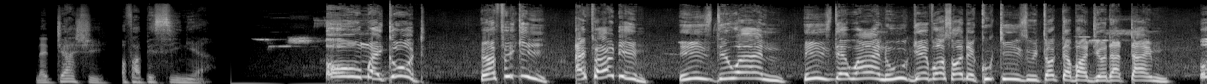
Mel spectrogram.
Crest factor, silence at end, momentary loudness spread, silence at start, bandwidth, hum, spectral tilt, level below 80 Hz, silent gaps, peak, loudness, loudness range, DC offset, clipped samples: 12 dB; 0 s; 16 LU; 0.35 s; 19 kHz; none; -3.5 dB/octave; -52 dBFS; 2.22-2.31 s; 0 dBFS; -11 LUFS; 6 LU; under 0.1%; 0.1%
